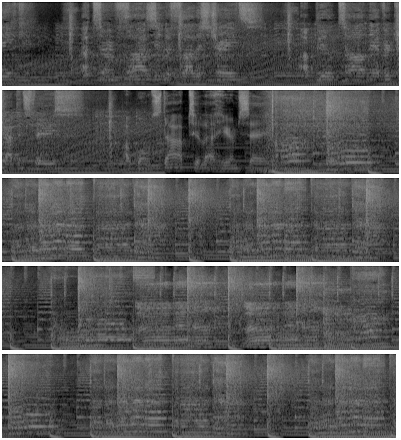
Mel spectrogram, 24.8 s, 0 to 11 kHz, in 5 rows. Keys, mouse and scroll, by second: 1.4 shift+click, 1.4 ctrl+g, 1.6 click, 1.9-2.2 ctrl+scroll down 1, 2.2 ctrl+middle click, 2.6 click, 3.7-4.4 drag, 4.7-6.1 typing, 7.7-9.1 drag, 14.3-14.8 click, 15.8-16.1 scroll down 1, 16.1 click, 18.0 ctrl+scroll up 1, 20.2-22.0 drag, 23.0 click, 23.6-23.9 ctrl+scroll down 1, 24.1 click, 24.6 ctrl+scroll up 1.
